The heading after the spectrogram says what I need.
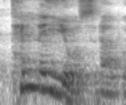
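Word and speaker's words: τέλειος: 여기에서 온전한을 헬라어로 텔레이오스라고 읽어요.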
